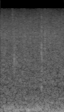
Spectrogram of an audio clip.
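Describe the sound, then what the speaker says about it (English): Steady, even rain patters in the video game My Summer Car, a dense continuous hiss with no talk during the brief moment. "It's raining"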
